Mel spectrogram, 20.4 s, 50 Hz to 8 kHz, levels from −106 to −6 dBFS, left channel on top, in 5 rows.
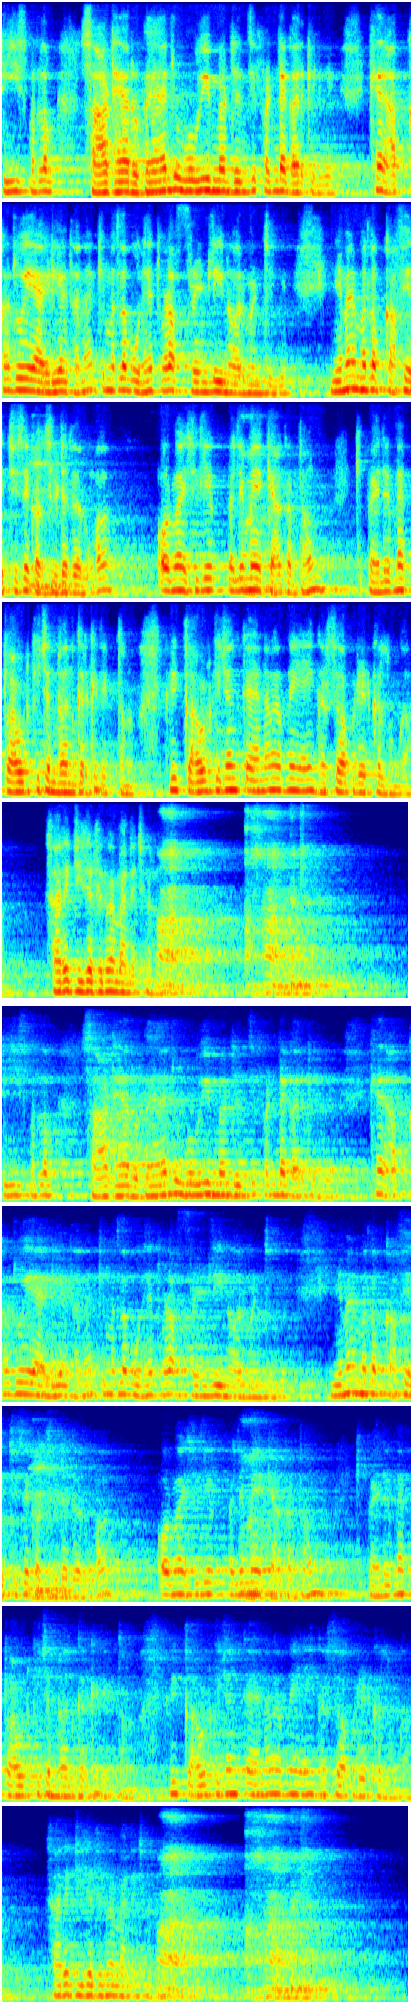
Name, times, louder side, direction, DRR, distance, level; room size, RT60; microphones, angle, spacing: voice 1, 0.0-9.3 9.7-11.4 11.8-16.4 16.8-18.1, left 5 dB, 60° left, 14 dB, 0.3 m, -26 dB
voice 2, 18.8-19.4, left 1 dB, 35° left, -1 dB, 1.3 m, -33 dB
8.2 x 4.8 x 7.3 m, 2.3 s
head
